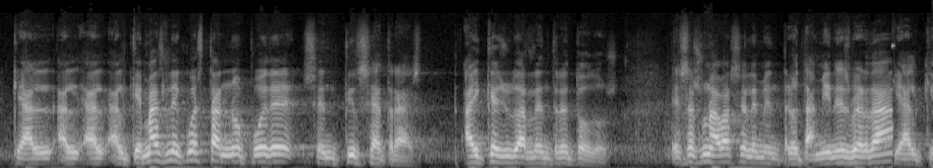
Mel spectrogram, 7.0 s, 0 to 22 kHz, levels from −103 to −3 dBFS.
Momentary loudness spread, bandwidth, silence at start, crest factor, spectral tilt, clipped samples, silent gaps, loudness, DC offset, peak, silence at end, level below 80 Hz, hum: 8 LU; 13 kHz; 0.1 s; 18 dB; -5 dB/octave; under 0.1%; none; -29 LUFS; under 0.1%; -10 dBFS; 0 s; -78 dBFS; none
